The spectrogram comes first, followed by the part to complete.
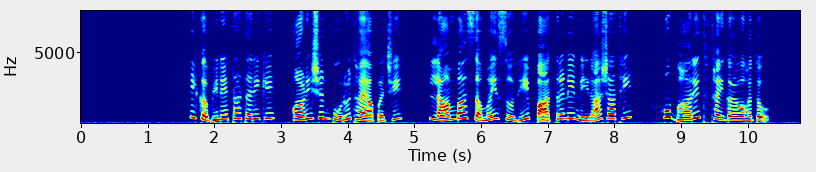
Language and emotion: Gujarati, sad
